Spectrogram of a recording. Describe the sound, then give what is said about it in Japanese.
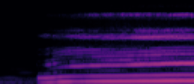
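A person's voice imitates a cow's moo: a single long, steady, resonant low call that starts abruptly after a faint hum and holds loud for a couple of seconds. “牛は日本語ではもうもうですねこれも英語人にもうもうって言ったらもうもうもうもうって全然もうもうって言ってないじゃんってなりますけど英語ではムーですねまあどちらも M で始まってるのはまあ牛は”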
